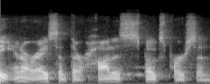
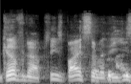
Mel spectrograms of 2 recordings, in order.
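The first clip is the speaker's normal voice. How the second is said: terrible, pitched-up fake British accent; 7 semitones higher than usual. Imagining what the English-speaking lass said, in a terrible fake British accent. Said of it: "Terrible, terrible British accents".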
